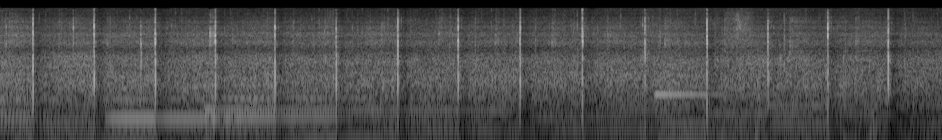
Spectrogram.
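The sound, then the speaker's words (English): A crowd claps a hand clap of praise to God in a steady rhythmic beat, sharp unison claps about twice a second, over sustained organ-like chords held underneath, with no talking. “Come on, let's give him a hand clap of praise in this building.”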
